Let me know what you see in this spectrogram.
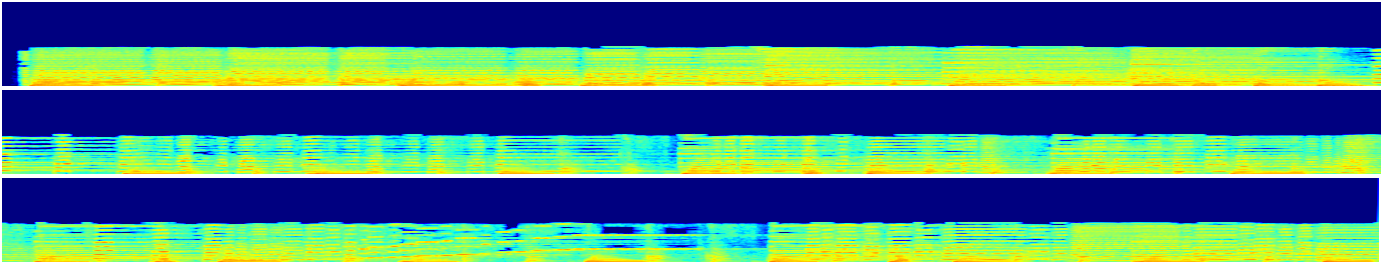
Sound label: Carillon D Alsace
